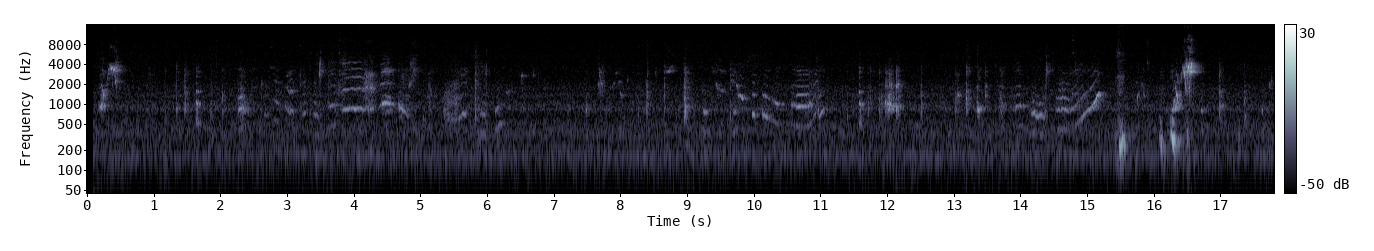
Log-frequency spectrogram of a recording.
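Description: A budgerigar chatters with quick, scratchy warbles and sharp chirps in a steady stream.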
